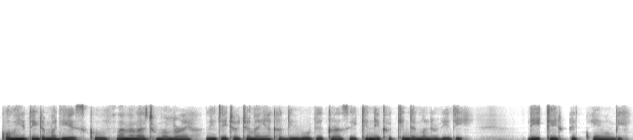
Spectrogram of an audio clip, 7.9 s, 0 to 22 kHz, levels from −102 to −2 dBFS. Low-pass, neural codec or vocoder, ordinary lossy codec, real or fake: 5.4 kHz; codec, 16 kHz, 0.5 kbps, FunCodec, trained on LibriTTS, 25 frames a second; none; fake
